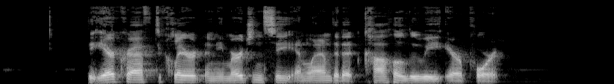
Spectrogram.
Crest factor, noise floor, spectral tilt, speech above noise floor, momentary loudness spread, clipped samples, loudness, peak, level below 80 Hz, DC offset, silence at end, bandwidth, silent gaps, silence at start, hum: 18 dB; -74 dBFS; -4 dB/octave; 57 dB; 4 LU; under 0.1%; -18 LUFS; -2 dBFS; -56 dBFS; under 0.1%; 1.15 s; 16.5 kHz; none; 0.9 s; none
